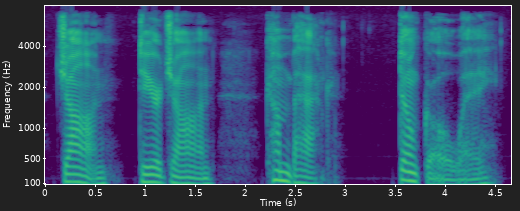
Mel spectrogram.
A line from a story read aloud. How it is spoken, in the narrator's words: called softly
